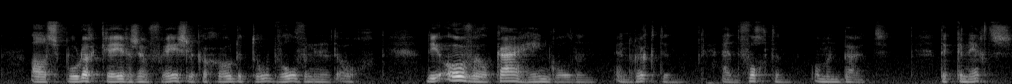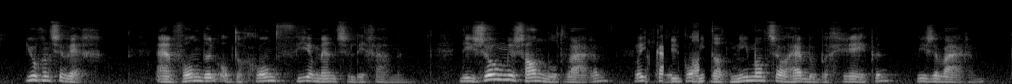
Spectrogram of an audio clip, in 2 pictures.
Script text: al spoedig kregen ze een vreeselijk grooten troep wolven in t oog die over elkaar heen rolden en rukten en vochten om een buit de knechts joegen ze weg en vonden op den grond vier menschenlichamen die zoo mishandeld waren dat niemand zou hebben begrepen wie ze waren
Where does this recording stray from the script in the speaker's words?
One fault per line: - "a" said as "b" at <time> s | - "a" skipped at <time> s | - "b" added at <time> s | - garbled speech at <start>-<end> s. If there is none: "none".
- garbled speech at 16.5-17.2 s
